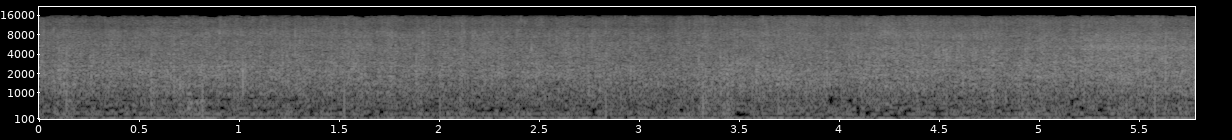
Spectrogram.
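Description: Two whole pomfret shallow-frying in a spoonful of oil in a nonstick pan, giving a steady sizzle.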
